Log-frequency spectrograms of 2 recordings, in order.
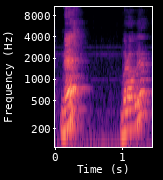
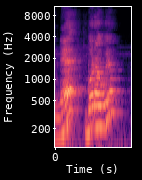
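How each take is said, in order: First: 뭐라고요 rising like a misheard call; puzzled question. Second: 뭐라고요 rising at the end like a confused question; puzzled question. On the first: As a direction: ask 뭐라고요 with a lift at the end. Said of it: "전화 받을 때만 생각하세요". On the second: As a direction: ask 뭐라고요 as if you misheard the caller. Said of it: "second tone demo via phone". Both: Shown as a demonstration.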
